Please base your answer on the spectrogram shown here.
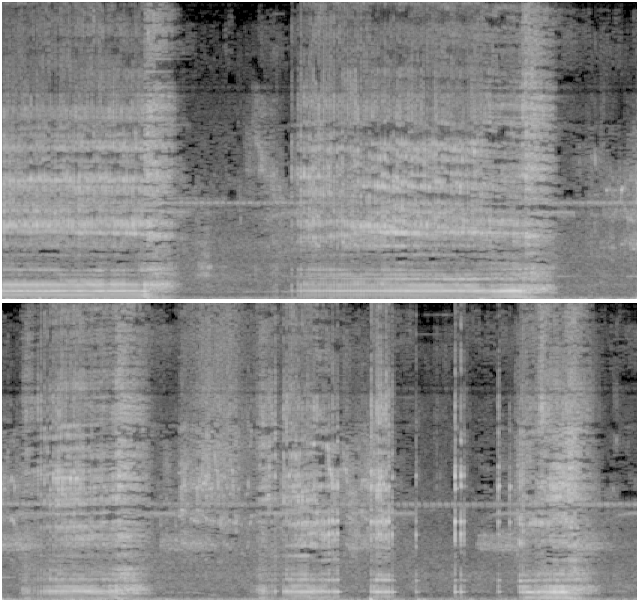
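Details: An ox in heavy sleep in Brazil, snoring loudly: long, deep, rasping roars with rough groaning tones, several drawn-out bouts of a few seconds each with brief pauses, a person speaking just afterward.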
